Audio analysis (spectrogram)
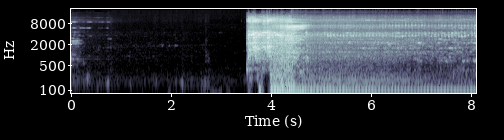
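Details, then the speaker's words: KTM Duke 250 single-cylinder, arrived with a complaint of a noisy engine: fires up into a loud rough idle with a clattery, hissy edge; cam chain suspected first, then valve clearance in the cylinder head. "kita mulai aja dari saat mesin pertama ini datang datang ke sini keluhannya mesin nya suaranya agak berisik kita Cobain"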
